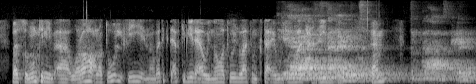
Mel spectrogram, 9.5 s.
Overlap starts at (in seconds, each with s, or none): 5.5 s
